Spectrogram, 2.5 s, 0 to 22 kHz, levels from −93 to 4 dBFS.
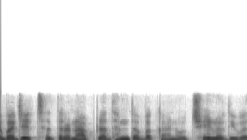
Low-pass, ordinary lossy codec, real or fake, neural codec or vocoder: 7.2 kHz; none; fake; codec, 16 kHz, 0.8 kbps, ZipCodec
